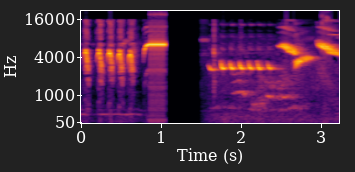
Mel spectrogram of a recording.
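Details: Mangrove blue flycatcher giving a string of five quick chirps, then a brief harsh burst and a silent gap, followed by a run of evenly spaced whistled notes and high sweeping slurs.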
